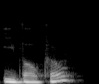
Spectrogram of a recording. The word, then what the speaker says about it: Evoco: But before jumping deeper into the activities of your company, which is called Evoco, I hope I said it right.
